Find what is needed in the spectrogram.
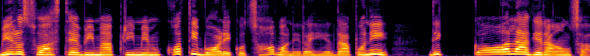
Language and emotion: Nepali, sad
